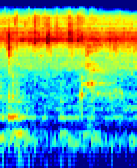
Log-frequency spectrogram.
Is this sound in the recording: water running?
yes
